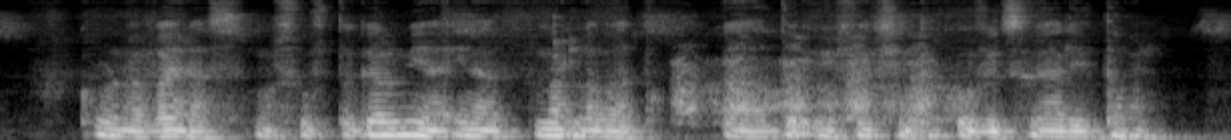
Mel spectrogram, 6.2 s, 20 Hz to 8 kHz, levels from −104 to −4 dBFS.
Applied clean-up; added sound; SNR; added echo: none; Bark; 13 dB; reverberation time 0.3 s.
